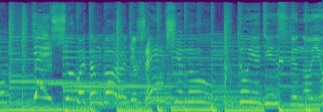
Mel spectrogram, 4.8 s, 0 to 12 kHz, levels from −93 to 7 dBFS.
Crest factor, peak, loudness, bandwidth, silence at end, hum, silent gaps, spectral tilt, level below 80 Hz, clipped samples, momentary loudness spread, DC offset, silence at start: 12 dB; 0 dBFS; -13 LUFS; 11.5 kHz; 0 s; none; none; -4.5 dB/octave; -18 dBFS; under 0.1%; 3 LU; under 0.1%; 0 s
